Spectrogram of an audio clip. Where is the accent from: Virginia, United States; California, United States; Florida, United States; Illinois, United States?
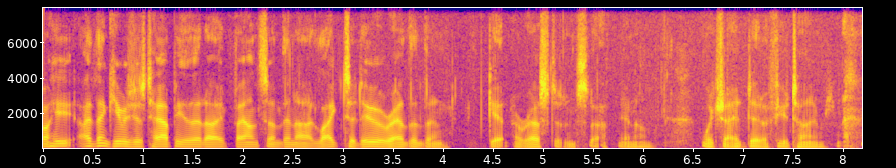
California, United States; Los Angeles; I was born in Cedars of Lebanon Hospital. And we lived down near the airport when I was a baby. And then later, when I was 3 or 4, we moved up to Palisades, Pacific Palisades.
